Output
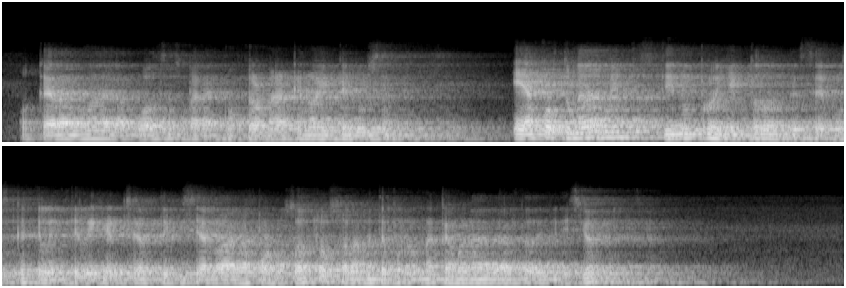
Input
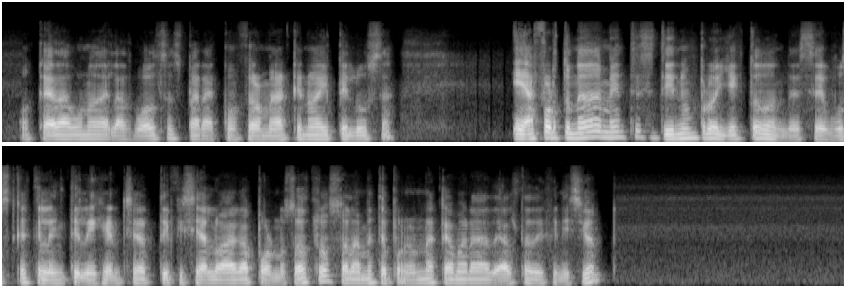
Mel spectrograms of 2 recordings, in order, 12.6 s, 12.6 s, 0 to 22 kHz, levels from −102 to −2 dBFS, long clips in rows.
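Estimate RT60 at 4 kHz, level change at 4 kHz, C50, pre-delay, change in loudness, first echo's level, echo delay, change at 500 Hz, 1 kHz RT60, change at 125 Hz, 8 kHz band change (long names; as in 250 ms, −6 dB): 1.6 s, −6.5 dB, 3.0 dB, 31 ms, +2.5 dB, −9.5 dB, 46 ms, +2.5 dB, 1.9 s, +3.0 dB, below −25 dB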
